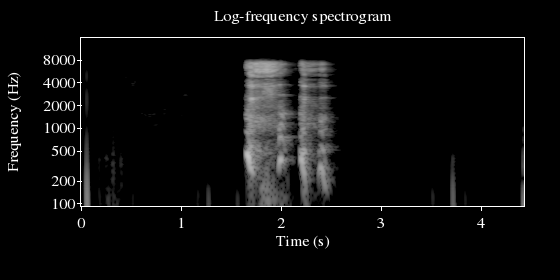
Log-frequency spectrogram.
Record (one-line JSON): {"cough_length": "4.4 s", "cough_amplitude": 4870, "cough_signal_mean_std_ratio": 0.25, "survey_phase": "beta (2021-08-13 to 2022-03-07)", "age": "18-44", "gender": "Female", "wearing_mask": "No", "symptom_none": true, "smoker_status": "Never smoked", "respiratory_condition_asthma": false, "respiratory_condition_other": false, "recruitment_source": "REACT", "submission_delay": "2 days", "covid_test_result": "Negative", "covid_test_method": "RT-qPCR", "influenza_a_test_result": "Negative", "influenza_b_test_result": "Negative"}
